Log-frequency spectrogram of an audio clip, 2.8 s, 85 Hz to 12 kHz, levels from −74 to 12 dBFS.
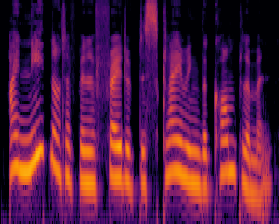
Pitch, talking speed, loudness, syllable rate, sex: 245 Hz, 215 wpm, -15 LUFS, 5.9 syllables/s, female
